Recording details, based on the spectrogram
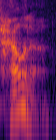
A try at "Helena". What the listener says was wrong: No, it's not huh. There is no huh. I know that for sure. They don't pronounce it with an H, babe. Elena. They don't pronounce it.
